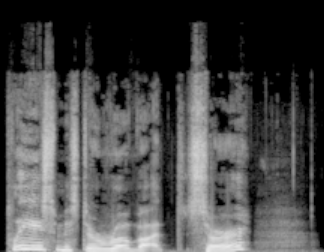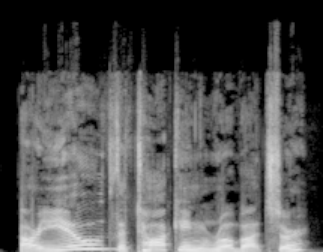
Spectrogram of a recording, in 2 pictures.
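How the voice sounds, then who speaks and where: Brief: male narrator playing a small, earnest girl, high treble, very polite, leaping pitch. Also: big pitch swings, slow, no echo, clean studio sound, full character voice.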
